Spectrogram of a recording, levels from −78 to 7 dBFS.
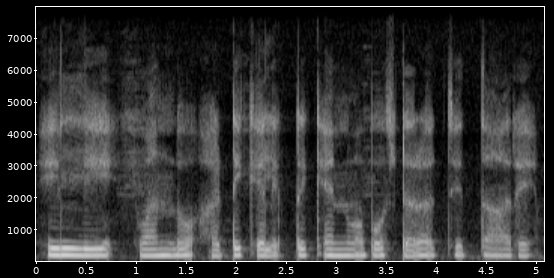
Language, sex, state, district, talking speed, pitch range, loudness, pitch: Kannada, female, Karnataka, Bidar, 80 wpm, 195-210 Hz, -17 LUFS, 205 Hz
